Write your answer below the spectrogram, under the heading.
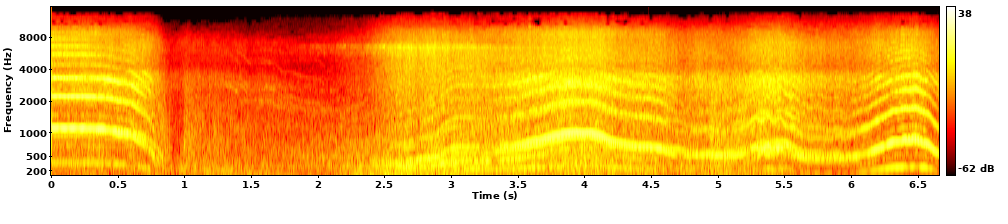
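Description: Racing quadcopter's electric motors whining, the pitch rising and falling with the throttle. About a second in the whine cuts out almost completely for over a second, leaving a rushing noise, then it comes back with a rising glide and keeps wavering.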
